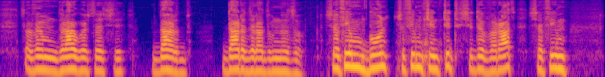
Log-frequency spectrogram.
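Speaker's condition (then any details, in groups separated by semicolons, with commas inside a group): Down syndrome; adult man, 33 years old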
